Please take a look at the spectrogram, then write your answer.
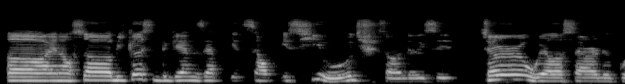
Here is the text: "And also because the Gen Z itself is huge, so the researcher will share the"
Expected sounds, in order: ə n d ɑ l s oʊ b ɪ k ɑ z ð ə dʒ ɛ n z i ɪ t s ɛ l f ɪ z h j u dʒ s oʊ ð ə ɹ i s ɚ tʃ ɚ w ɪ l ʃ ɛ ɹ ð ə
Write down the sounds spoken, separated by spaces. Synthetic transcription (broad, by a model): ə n ɑ l s oʊ b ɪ k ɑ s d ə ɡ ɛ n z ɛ ɪ t s ɛ l f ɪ s h j u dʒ s oʊ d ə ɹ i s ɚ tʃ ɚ w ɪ l s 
